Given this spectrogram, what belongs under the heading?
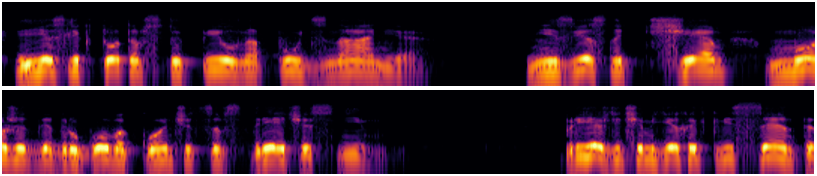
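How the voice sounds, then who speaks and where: Man doing an exasperated old male sage; raised pitch, slow emphatic delivery, wide swings. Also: a little mellow, no echo, highs cut off. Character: stern old male Indian sage, scolding.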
